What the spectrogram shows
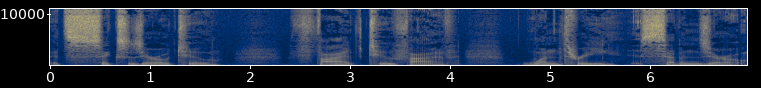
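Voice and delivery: very slow, spaced-out delivery. Speaker giving Gary's phone number to listeners, saying it really slow. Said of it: "I'm going to say it really slow".

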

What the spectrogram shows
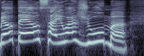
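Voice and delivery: big, stretched-out, excited yell. Storyteller re-enacting their own reaction while watching the show, retelling a shout. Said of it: "E aí eu dei um grito".

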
